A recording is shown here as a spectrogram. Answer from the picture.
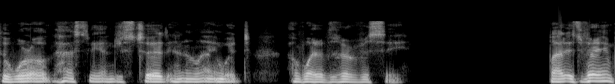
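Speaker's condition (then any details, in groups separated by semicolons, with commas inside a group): Parkinson's; audio hard to capture at points, partly due to movement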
